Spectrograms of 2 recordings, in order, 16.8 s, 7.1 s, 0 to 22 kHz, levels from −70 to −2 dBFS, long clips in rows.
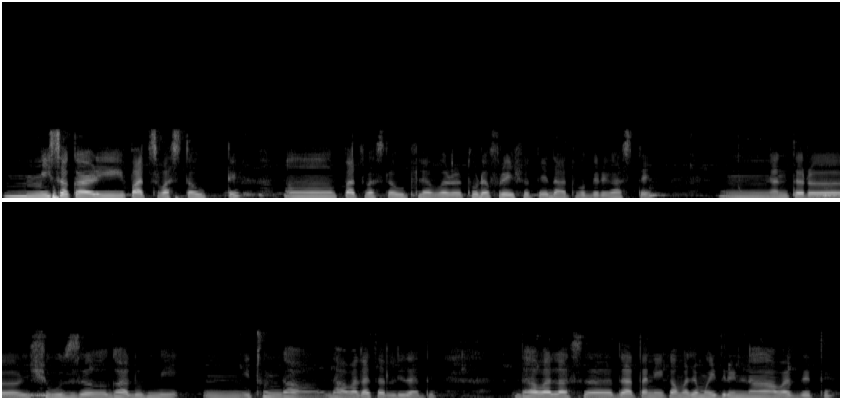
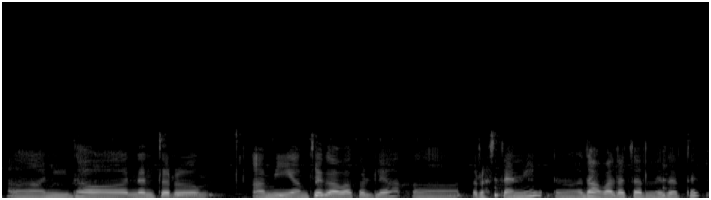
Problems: constant background noise, background conversations at intervals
